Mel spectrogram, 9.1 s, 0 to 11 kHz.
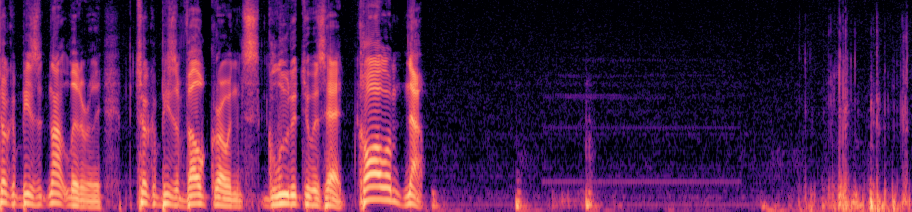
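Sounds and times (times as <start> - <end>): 
speech: 0.0 - 4.4, 8.3 - 8.8
phone vibrating and rattling inside a hard bowl: 5.2 - 7.4.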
